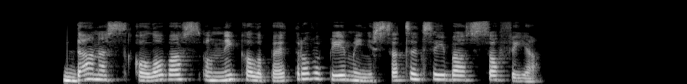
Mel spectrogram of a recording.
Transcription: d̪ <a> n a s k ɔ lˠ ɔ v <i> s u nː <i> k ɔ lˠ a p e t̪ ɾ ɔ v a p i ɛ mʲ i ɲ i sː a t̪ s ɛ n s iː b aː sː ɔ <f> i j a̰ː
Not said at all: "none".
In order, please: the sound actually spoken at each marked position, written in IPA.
a, a, i, f

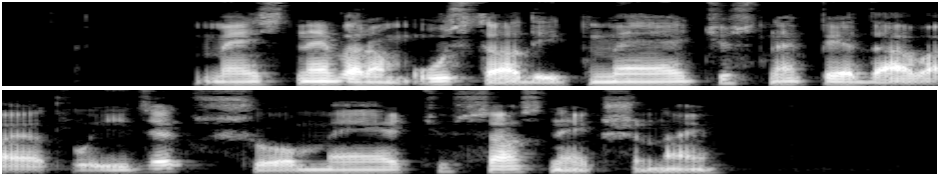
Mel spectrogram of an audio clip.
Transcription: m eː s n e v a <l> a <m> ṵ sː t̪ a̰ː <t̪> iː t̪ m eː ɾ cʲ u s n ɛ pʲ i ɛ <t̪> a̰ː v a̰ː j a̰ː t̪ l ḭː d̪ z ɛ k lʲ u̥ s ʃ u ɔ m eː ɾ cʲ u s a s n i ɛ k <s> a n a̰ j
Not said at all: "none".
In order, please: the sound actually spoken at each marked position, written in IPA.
ɾ, m, d̪, d̪, ʃ

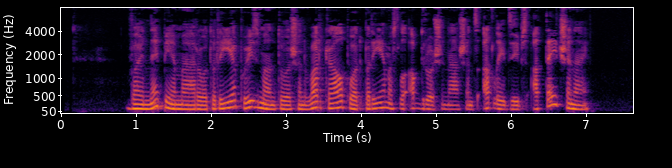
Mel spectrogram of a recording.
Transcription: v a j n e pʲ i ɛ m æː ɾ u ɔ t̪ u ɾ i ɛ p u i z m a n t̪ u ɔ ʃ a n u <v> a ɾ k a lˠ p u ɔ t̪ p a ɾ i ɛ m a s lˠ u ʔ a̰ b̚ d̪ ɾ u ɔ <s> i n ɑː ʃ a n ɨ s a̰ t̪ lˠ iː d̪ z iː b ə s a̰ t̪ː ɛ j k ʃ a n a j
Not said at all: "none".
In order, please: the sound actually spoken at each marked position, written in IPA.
v, ʃ

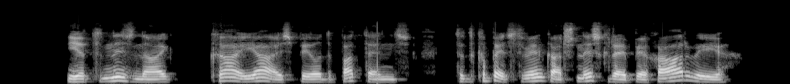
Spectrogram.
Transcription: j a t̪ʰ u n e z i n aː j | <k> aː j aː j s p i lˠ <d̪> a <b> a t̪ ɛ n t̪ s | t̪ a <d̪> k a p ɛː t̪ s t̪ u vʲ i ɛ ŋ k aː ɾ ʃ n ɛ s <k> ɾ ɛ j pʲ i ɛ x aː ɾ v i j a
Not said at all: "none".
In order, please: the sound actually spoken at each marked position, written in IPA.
kʰ, d̪, p, d̪, k

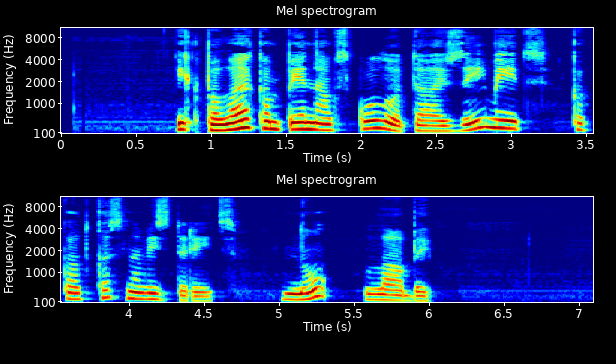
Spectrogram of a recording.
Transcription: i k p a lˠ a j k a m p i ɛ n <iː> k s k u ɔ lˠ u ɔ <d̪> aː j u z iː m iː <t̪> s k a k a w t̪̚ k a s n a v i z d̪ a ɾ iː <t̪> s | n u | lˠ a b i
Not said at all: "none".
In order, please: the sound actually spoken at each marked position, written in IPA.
aː, t̪, t̪, t̪

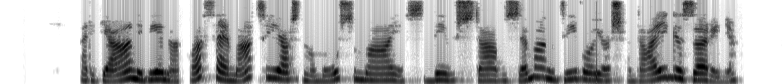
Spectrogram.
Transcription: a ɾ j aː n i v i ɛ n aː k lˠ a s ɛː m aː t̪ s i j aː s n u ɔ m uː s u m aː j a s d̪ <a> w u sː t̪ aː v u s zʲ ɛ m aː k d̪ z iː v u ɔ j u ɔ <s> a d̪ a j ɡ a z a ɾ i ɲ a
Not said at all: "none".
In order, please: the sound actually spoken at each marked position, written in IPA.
i, ʃ

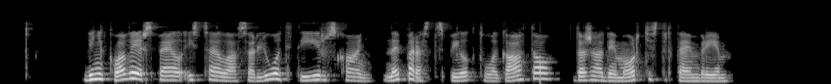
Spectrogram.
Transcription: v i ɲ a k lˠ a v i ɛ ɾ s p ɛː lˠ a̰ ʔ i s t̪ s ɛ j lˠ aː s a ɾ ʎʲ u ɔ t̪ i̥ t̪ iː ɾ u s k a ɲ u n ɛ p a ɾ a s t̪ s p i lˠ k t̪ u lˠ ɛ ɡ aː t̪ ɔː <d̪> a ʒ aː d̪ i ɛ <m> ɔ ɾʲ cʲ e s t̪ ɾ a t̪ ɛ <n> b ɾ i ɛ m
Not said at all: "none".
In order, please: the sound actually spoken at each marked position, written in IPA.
d̪, m, m

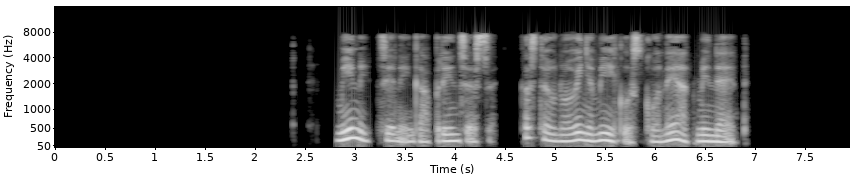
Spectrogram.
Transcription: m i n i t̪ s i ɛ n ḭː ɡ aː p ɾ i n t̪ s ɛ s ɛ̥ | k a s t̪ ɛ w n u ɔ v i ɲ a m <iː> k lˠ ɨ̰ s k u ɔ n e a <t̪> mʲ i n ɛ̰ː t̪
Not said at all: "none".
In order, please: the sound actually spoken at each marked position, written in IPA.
iː, t̪

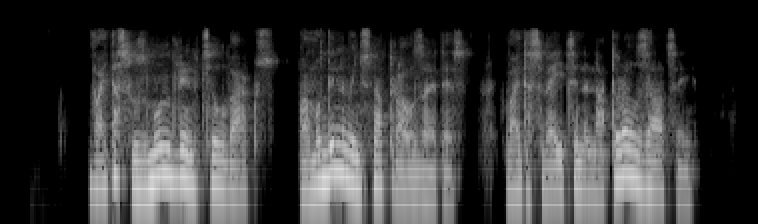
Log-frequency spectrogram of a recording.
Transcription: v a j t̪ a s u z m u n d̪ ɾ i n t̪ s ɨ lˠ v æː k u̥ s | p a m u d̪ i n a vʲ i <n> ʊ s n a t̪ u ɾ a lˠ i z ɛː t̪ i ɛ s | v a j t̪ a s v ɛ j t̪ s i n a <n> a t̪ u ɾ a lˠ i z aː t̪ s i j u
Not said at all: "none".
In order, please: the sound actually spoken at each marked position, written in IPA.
ɲ, n

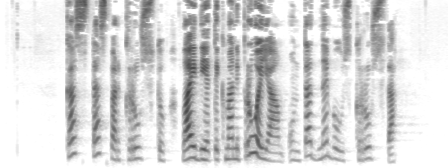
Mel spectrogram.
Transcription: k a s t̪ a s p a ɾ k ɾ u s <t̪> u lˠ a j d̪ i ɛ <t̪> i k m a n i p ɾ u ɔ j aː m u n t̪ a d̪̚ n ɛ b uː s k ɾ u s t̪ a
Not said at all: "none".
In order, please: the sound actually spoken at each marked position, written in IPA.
t̪, t̪

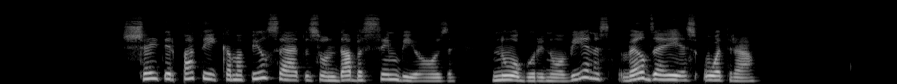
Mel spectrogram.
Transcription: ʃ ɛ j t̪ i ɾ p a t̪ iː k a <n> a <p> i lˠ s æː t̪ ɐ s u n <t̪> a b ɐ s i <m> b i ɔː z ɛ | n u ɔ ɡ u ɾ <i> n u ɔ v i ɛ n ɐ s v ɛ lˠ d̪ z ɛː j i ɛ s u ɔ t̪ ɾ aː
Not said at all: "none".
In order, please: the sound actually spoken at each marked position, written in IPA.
m, p, d̪, m, i

